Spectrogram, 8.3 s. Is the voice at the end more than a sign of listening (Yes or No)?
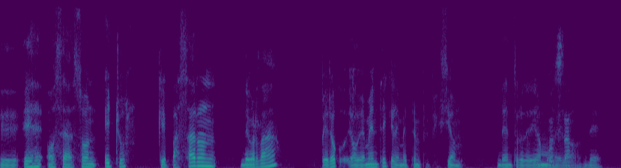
No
